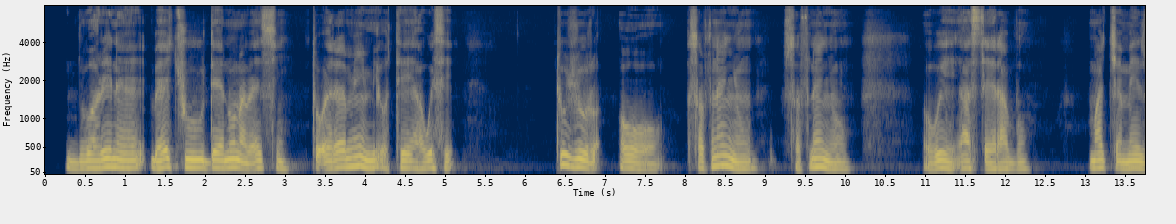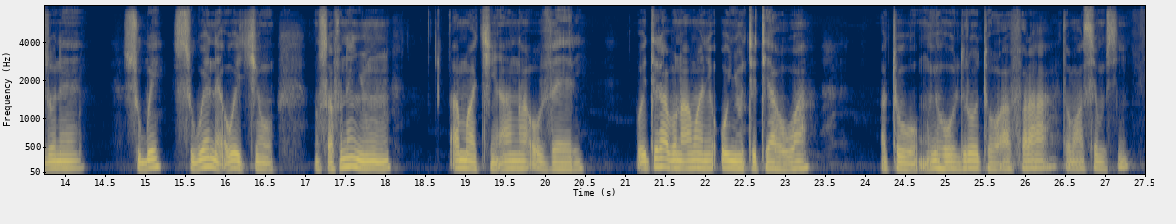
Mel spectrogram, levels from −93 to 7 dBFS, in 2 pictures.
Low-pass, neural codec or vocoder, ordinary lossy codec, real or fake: none; none; none; real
